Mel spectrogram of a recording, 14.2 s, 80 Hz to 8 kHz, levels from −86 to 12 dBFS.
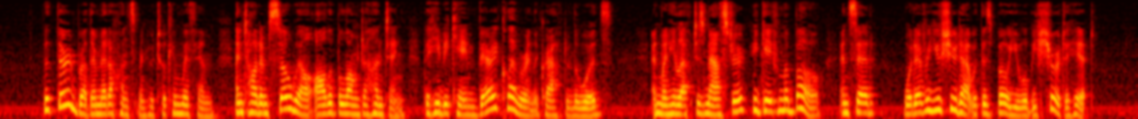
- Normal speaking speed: No, fast, 245 wpm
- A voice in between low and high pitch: Yes, medium, 180 Hz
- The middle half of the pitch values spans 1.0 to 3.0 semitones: No, average, 4.3 semitones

